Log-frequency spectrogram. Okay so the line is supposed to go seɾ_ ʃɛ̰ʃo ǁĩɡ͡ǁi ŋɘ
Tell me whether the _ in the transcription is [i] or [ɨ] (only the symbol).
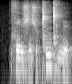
ɨ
